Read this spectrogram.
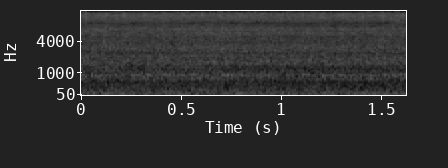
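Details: Old hot rod V8 shop truck with an intermittent #8-cylinder misfire from a fuel-fouled plug, owner suspects a sticking injector: here a steady, even idle with no stumble or skip, running well at this moment.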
